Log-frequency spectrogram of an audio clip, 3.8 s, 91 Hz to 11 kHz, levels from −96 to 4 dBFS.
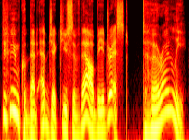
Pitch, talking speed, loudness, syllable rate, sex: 145 Hz, 205 wpm, -16 LUFS, 5.3 syllables/s, male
